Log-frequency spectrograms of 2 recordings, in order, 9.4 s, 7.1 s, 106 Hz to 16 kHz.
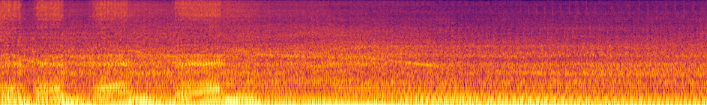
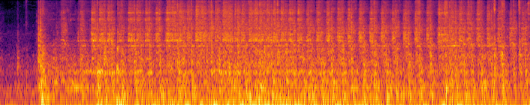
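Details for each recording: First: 1959 Porsche 356A restarted after correcting its plug leads to the 1-4-3-2 firing order (it had been running on only 2 cylinders): after brief cranking it settles to a steady, even idle with a firm beat on all cylinders. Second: 1959 Porsche 356A with good compression, rebuilt carburetors and an added fuel pump: it catches and runs with a lumpy, uneven beat and missing pulses, apparently on only 3 cylinders.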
